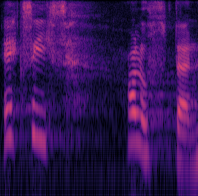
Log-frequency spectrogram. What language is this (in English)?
Estonian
